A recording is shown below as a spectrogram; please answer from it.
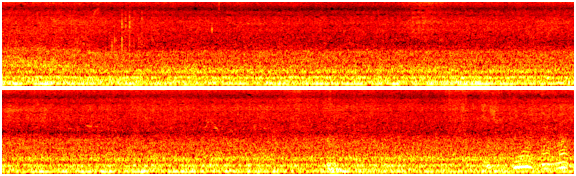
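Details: Honey bee swarm being brushed off a pine tree into a box with frames during swarm catching; a steady, dense low buzzing hum of many bees continues throughout, with faint rustling.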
